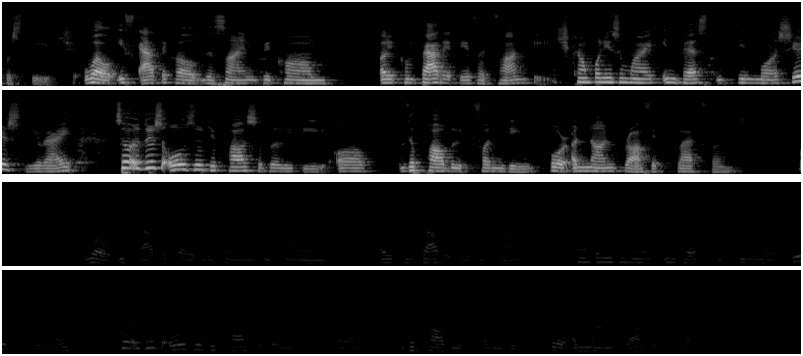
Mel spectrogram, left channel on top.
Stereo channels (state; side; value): quieter; right; 36.6 dB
